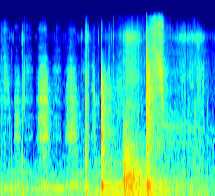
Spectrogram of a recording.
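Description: Chalk writing on a chalkboard: a string of short taps and scrapes as a word is finished and underlined.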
